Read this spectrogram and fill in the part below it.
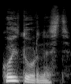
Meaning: culture, standard of culture
- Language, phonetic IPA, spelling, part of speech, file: Russian, [kʊlʲˈturnəsʲtʲ], культурность, noun, Ru-культурность.ogg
